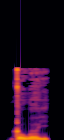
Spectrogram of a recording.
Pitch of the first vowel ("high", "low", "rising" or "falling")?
low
